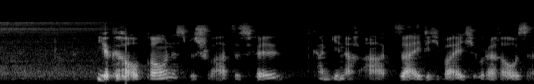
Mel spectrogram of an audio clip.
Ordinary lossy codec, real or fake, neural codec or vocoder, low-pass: none; real; none; 7.2 kHz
